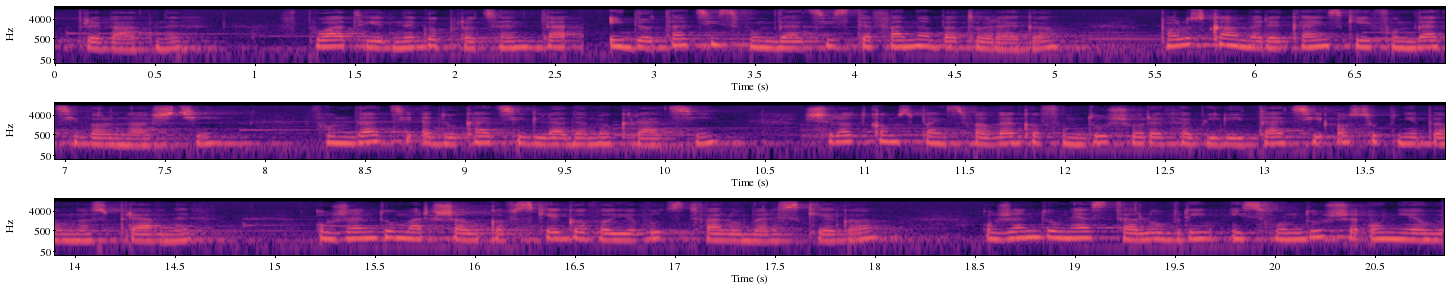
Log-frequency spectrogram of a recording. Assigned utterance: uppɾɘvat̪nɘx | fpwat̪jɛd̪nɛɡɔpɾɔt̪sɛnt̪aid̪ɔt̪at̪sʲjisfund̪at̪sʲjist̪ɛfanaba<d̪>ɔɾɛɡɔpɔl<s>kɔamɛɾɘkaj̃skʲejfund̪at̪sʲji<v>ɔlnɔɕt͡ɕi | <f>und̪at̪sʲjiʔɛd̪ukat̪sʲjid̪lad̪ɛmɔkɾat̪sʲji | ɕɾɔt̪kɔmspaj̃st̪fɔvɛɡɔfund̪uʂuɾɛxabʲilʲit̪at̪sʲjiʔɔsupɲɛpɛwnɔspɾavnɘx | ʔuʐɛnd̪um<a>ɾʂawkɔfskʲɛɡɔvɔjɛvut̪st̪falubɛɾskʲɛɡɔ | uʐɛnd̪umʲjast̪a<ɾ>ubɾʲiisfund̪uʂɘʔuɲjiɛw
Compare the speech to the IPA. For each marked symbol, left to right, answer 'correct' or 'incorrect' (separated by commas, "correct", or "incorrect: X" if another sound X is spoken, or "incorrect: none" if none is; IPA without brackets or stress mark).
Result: incorrect: t̪, correct, correct, correct, correct, incorrect: l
